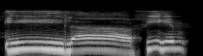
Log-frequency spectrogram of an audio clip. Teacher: دونوں پہلے والے حرف لمبے کریں گے، کھینچ کر پڑھیں گے، اور باقی آگے کو بغیر کھینچے ادا کریں گے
